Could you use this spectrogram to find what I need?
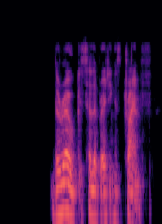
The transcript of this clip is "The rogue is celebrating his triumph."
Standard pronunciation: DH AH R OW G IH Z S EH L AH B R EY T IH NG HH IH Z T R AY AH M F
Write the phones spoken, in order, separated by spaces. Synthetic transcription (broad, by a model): DH AH R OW IH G S EH L AH B R EY T IH NG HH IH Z T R AY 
